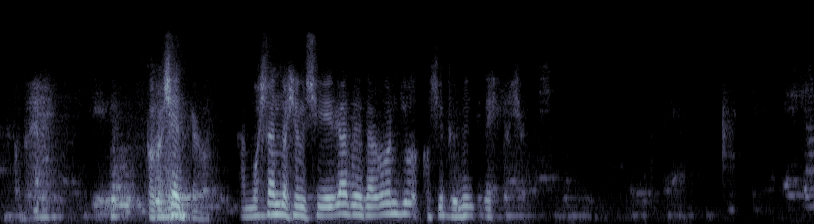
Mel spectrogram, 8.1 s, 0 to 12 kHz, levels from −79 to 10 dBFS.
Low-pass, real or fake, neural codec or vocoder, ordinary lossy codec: 7.2 kHz; fake; codec, 16 kHz, 0.5 kbps, X-Codec, HuBERT features, trained on general audio; Opus, 16 kbps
